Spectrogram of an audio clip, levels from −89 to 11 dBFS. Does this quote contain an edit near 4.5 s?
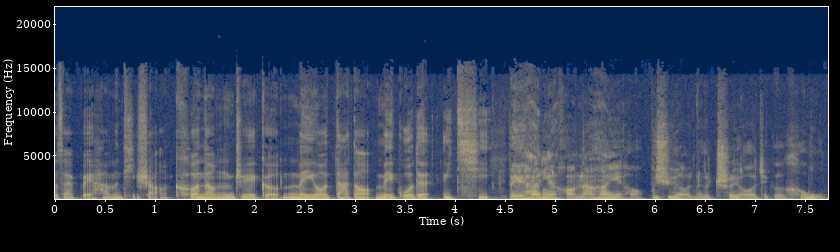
yes; 1 cut; at 4.5 s

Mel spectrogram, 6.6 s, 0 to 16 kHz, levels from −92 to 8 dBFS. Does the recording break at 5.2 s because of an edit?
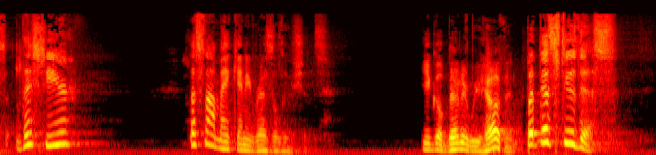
yes; 1 cut; at 5.2 s

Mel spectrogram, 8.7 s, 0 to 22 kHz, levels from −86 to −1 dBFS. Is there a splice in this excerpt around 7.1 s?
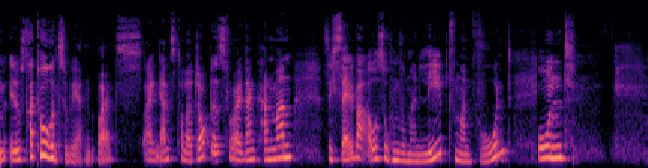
yes; 1 cut; at 7.1 s

